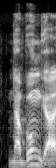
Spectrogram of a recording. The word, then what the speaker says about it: Nobunaga: Nobunaga, which is the is it Nobunaga? Nobunaga, I think is how you say his last name.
